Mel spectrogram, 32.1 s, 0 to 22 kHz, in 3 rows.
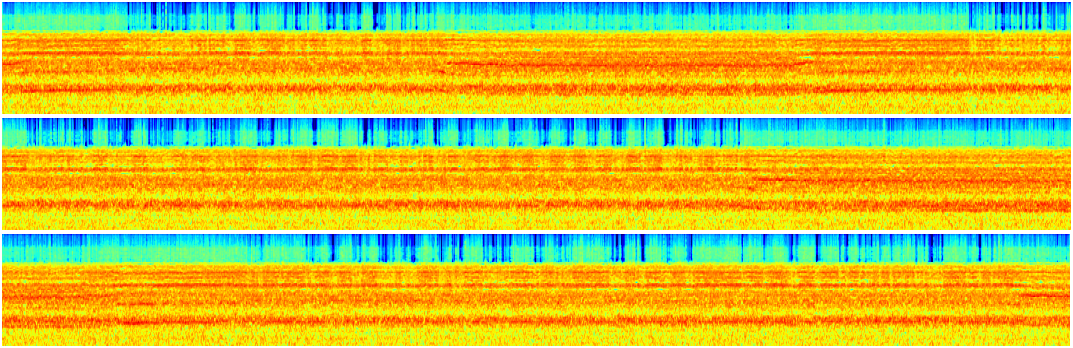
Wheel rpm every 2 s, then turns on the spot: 230, 230, 220, 210, 230, 230, 230, 230, 230, 210, 210, 230, 240, 230, 230, 230.
none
